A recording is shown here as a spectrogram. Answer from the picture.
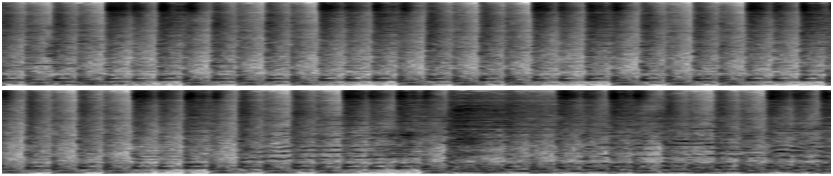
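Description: Live heavy rock band playing loud, led by a drum kit with dense, regular hits under bass and guitar. The sound fills out and grows steadier about eight seconds in.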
